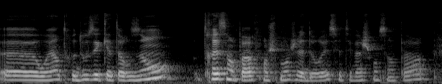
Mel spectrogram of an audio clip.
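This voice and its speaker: A woman's medium-pitched voice, fairly even in intonation, comes through noticeable background noise. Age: 40s. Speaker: former banker turned entrepreneur. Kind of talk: interview. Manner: hesitant, many fillers.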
